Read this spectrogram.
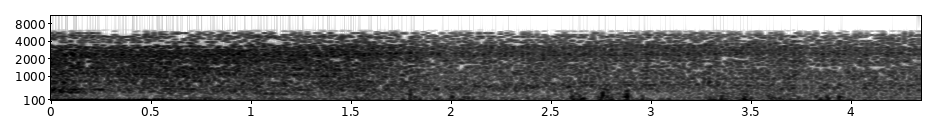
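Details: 1999 Daewoo Nubira 2.0L DOHC petrol engine idling with a rough, uneven beat and occasional stumbling thumps from a misfire.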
